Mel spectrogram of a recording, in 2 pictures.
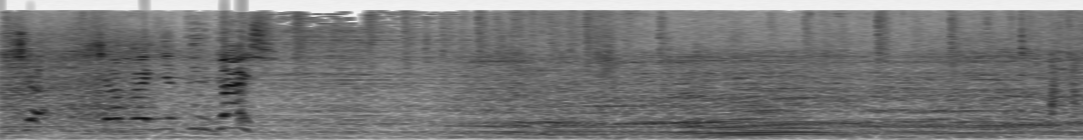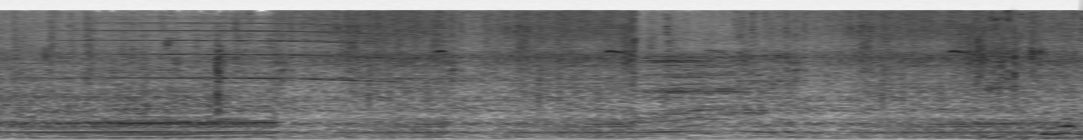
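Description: A car engine runs and revs, rising and falling in pitch with a few surges, heard under frequent talking voices that continue throughout.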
